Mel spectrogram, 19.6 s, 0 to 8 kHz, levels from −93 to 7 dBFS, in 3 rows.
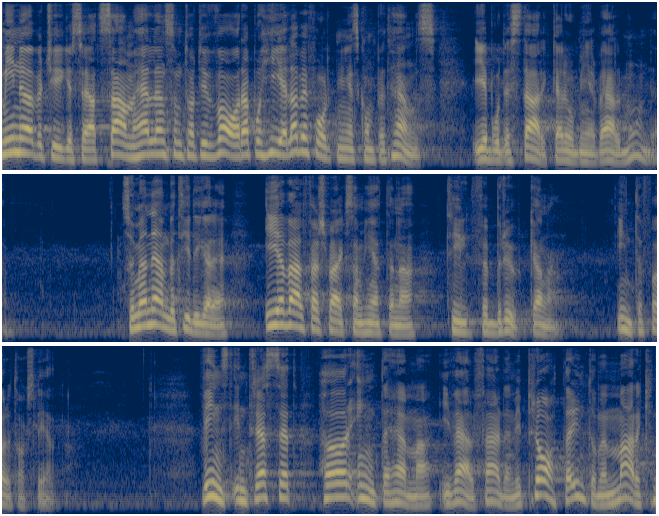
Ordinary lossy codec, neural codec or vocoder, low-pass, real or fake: none; none; none; real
